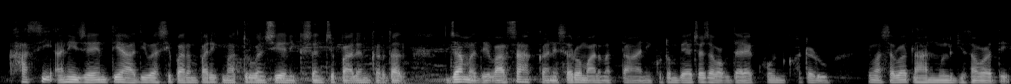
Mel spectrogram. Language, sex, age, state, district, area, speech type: Marathi, male, 18-30, Maharashtra, Nanded, rural, read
